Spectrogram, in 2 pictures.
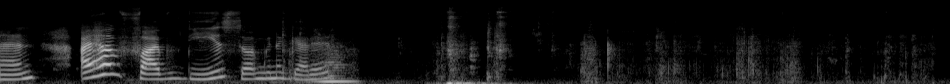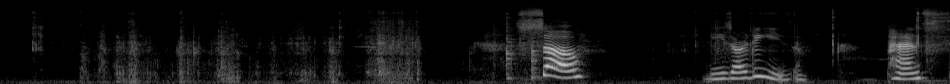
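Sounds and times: packaging rustling and crinkling: 0:05.4 - 0:14.2.

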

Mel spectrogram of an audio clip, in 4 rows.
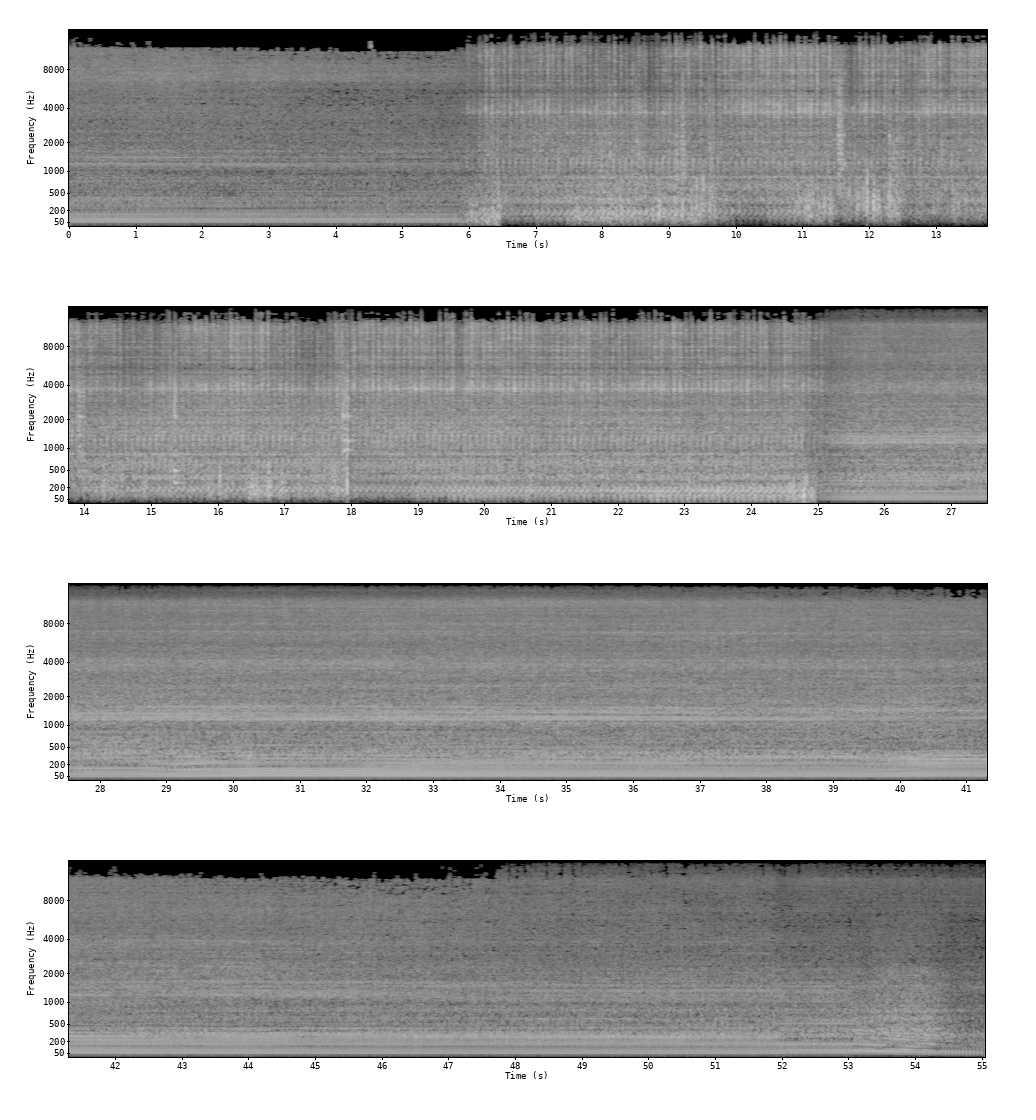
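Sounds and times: sawmill engine rattling: 0:00.0 - 0:55.0
band blade sawing log: 0:06.0 - 0:25.0.

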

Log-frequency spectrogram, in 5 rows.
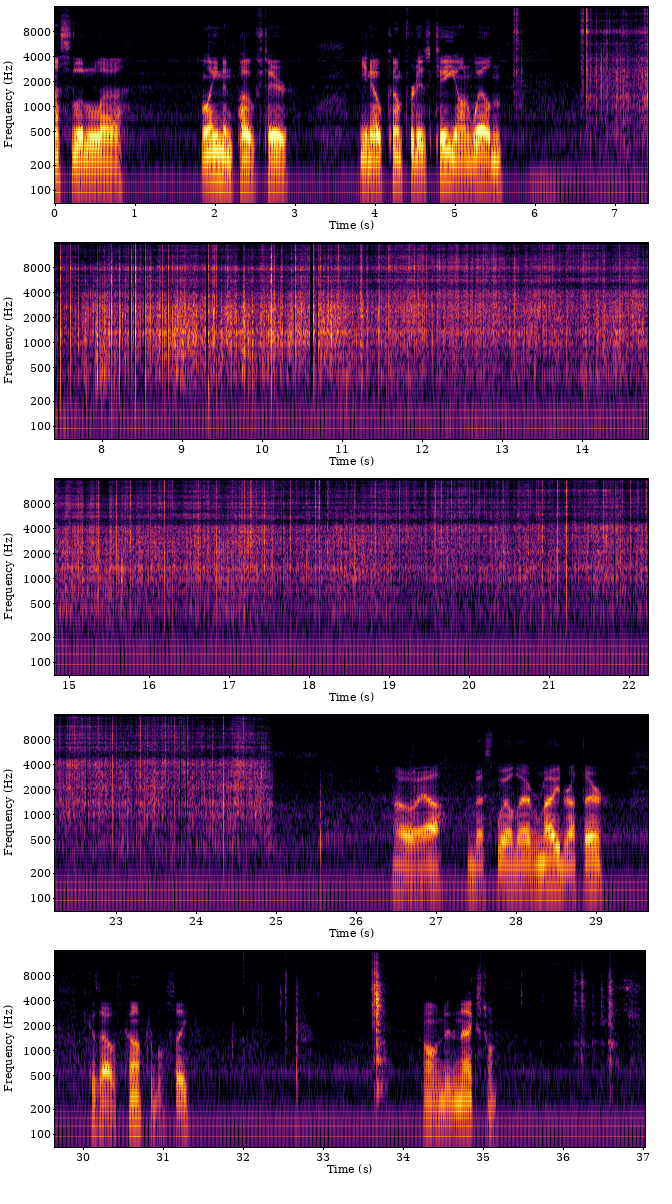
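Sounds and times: low hum: 0:00.0 - 0:37.0
welding arc crackling: 0:05.6 - 0:25.8.

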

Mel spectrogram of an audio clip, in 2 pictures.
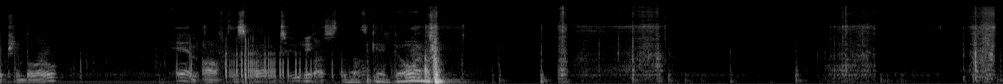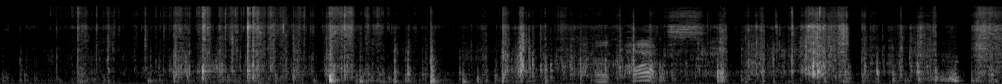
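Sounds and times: plastic wrap crinkling: 0:09.8 - 0:20.0.

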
